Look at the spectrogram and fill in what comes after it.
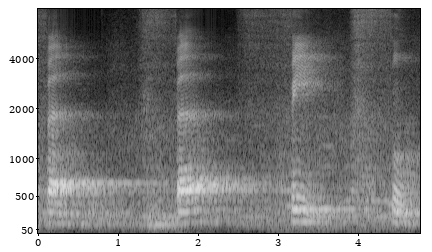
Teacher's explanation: makhraj huruf Fa adalah ujung gigi bertemu bibir bawah ya tepatnya bibir bawah bagian tengah ujung gigi pertemukan dengan bibir bawah sifat yang menyertainya adalah Hamas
